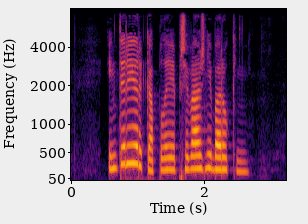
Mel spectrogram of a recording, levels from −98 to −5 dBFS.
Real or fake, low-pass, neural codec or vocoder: real; 7.2 kHz; none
